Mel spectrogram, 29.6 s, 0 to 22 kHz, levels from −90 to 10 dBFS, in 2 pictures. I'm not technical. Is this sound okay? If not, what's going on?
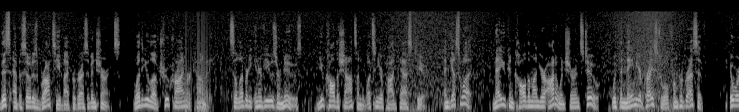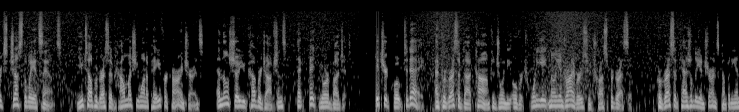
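No. There are two problems.

The first runs through the whole clip. It is overdone noise removal. A cleanup tool was set too strong. It cut away background noise and also quiet parts of the voice. So the pauses sound almost silent with twinkling specks.

The second is processor overload crackle. It happens twice. The computer could not keep up, so dozens of tiny slices of sound, each a few milliseconds long, came out as silence. Together they make a gritty crackle. The first burst runs from 3.71 to 4.65 s, after "you love true" and before "interviews or news you". The second runs from 21.99 to 22.37 s, after "that fit your budget" and before "your quote today at".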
